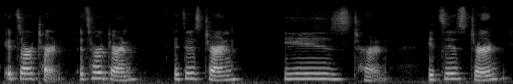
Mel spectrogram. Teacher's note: the H at the beginning of his and her is cut off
